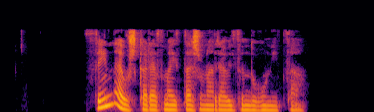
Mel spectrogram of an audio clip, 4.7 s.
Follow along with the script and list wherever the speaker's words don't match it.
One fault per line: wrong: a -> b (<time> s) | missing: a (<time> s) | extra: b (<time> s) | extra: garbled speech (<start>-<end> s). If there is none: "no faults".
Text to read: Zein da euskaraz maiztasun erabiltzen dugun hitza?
no faults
